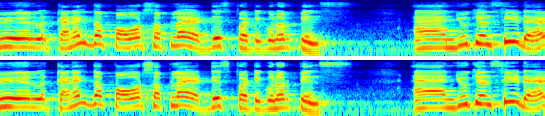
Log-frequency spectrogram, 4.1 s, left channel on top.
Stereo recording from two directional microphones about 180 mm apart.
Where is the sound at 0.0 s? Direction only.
45° right (ahead or behind).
